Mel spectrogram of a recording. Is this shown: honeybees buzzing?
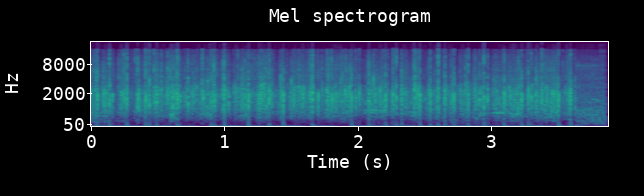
no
